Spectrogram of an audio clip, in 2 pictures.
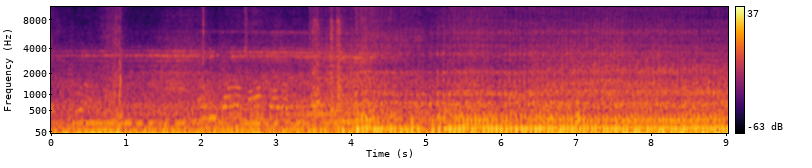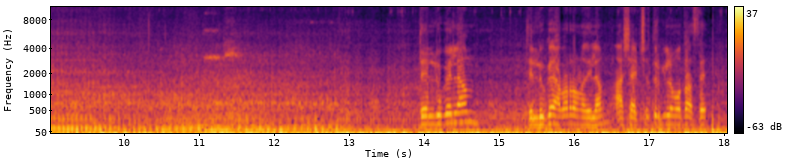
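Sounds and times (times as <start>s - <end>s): motorcycle engine running: 3.5s - 13.7s.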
